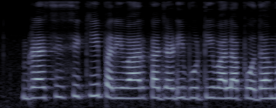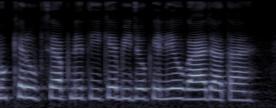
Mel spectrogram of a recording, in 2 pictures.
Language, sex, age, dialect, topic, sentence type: Hindi, female, 18-24, Hindustani Malvi Khadi Boli, agriculture, statement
